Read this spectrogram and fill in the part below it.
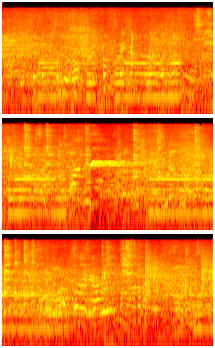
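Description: Ice skates scrape and hiss across ice.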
